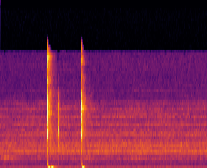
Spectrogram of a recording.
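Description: Three computer mouse clicks between about one and two seconds in, as on-screen shapes are selected and dragged. A steady low hum runs underneath.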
